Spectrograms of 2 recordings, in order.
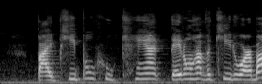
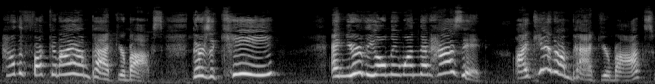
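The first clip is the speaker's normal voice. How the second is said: exasperated family voice; 9 semitones higher than usual. Retold or imitated. Family answering Jamie, pitched higher and exasperated. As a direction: throw it back at her, exasperated. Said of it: "And you know what they said?".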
